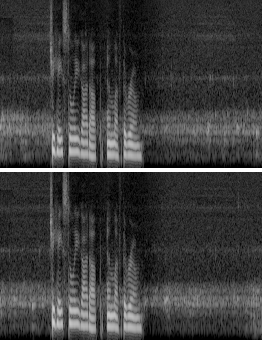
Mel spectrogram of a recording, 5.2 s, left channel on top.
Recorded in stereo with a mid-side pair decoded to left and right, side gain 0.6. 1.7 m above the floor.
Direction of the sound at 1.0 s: 10° right.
